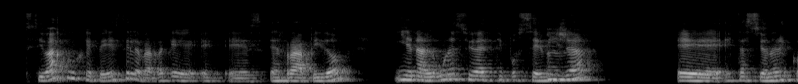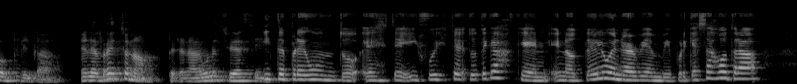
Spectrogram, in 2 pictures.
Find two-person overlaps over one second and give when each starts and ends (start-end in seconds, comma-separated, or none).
none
